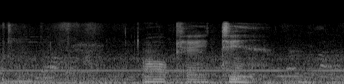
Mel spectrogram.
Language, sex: Xhosa, male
